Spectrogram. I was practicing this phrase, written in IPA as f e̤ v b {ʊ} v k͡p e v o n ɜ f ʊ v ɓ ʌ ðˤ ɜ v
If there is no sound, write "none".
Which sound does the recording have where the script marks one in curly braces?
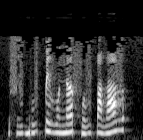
u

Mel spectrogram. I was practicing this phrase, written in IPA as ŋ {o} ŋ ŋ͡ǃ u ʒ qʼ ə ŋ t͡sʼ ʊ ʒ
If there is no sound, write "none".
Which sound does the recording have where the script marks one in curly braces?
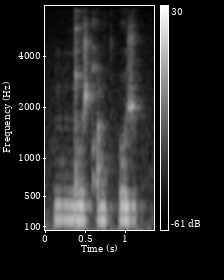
u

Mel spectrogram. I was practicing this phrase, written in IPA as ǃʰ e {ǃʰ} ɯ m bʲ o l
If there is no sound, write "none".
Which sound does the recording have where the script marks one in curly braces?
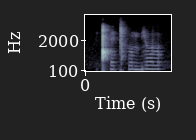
ǀʰ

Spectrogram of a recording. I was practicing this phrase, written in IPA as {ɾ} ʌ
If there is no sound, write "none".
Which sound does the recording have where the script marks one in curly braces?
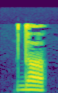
d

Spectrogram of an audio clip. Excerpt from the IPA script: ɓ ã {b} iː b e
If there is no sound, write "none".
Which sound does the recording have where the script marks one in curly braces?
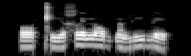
b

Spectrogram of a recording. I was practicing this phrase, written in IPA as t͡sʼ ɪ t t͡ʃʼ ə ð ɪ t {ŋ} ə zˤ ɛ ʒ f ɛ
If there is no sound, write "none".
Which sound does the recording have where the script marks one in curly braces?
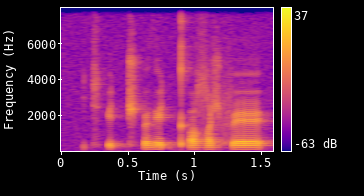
kʼ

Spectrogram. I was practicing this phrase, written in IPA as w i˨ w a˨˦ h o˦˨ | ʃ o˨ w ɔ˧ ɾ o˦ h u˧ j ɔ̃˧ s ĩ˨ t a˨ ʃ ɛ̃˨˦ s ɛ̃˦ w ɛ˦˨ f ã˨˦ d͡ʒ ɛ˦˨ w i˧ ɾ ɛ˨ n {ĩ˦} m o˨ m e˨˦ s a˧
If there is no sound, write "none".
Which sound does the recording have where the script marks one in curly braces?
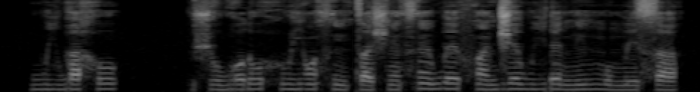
ĩ˧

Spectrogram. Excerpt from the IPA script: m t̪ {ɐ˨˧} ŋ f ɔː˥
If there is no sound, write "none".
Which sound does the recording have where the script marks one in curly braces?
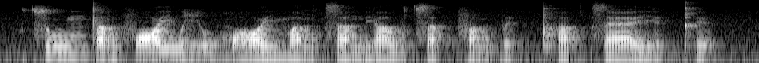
ɐ˨˩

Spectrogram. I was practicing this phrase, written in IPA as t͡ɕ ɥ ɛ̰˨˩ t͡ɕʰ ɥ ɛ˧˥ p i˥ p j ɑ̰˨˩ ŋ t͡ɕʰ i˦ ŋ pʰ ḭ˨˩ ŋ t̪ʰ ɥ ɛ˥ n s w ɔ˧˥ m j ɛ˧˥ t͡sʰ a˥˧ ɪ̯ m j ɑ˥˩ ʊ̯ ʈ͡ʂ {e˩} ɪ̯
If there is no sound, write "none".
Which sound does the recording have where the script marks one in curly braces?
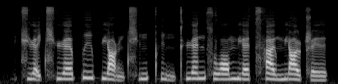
e˩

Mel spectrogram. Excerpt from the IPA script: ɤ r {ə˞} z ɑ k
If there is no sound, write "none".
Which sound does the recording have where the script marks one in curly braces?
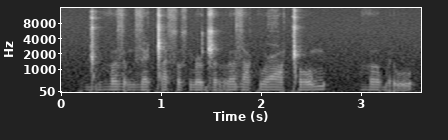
ɤ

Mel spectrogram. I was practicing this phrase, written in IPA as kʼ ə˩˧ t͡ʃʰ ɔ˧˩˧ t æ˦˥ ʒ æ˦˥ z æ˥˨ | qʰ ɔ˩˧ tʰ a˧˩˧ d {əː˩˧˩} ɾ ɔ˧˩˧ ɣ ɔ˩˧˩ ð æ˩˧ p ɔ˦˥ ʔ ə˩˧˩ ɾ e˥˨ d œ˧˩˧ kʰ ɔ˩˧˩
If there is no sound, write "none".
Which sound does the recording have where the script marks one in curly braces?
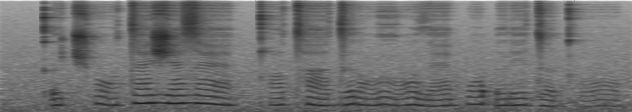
ə˩˧˩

